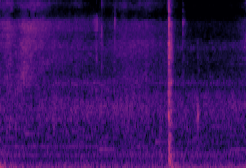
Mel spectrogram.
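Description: Hyundai Porter truck running at idle or low speed, a steady low engine rumble with harmonic hum, a brief sharp transient near the end, no talking.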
